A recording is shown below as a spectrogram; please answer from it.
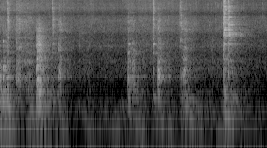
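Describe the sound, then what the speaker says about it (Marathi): Chopped tomatoes and onions frying in a pan, with a steady sizzle broken by several sharp, irregular spoon-and-pan scrapes from stirring, close and moderately loud with no voices. "टोमॅटो जे छोटे आपण काप केले, टोमॅटो त्याच्यामध्ये थोडं शिजू द्यायचं आहे."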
